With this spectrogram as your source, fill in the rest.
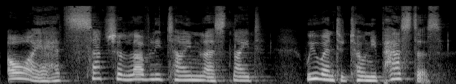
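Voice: mid-range voice, normal speed, gravelly, pitched above the performer's own voice. A reader voicing a merry young woman, an artist's model who chatters and gushes, in an audiobook story. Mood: merry, chatty. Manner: chatty, girlish, gushing.

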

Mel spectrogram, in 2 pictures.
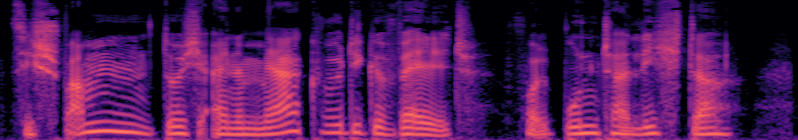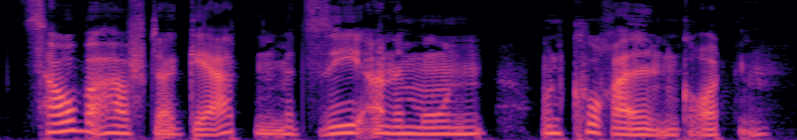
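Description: A man narrating a fairy tale for an audiobook in a calm, measured storytelling manner. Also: fairly high pitch, creaky, dry recording, studio quality.

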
